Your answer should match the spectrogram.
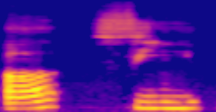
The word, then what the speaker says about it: Athene: So as you can see here, if a word ends with a final E, it's pronounced. So this word would be Athene.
